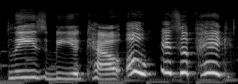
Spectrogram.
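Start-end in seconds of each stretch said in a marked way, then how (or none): 1.3-2.4 high, loud surprised squeal; startled high pitch jump. Real, not acted. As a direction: squeal at the reveal. Hatching reveal, high squeal.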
